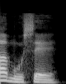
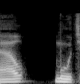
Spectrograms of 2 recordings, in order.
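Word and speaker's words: มูเจ้: กลุ่ม ตระกูล เดียว กัน ชื่อ มู เจ้ ใน ภาษา พม่า ออก เสียง เป็น มูซ เขียน เป็น ภาษา อังกฤษ ว่า มูเซ คน ไทย เมื่อ อ่าน จาก ภาษา อังกฤษ จึง มัก เรียก เมือง นี้ ว่า มูเซ แต่ จริง ๆ แล้ว มู เจ้ เป็น ชื่อ ใน ภาษา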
